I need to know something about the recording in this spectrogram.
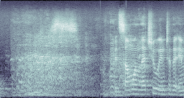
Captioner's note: crowd laughing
